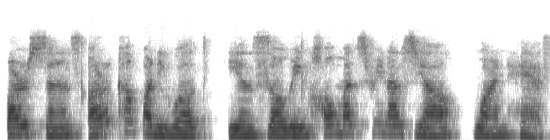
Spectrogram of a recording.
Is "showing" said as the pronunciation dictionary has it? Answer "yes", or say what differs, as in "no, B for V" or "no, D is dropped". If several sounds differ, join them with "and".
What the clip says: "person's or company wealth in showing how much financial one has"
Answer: no, S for SH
